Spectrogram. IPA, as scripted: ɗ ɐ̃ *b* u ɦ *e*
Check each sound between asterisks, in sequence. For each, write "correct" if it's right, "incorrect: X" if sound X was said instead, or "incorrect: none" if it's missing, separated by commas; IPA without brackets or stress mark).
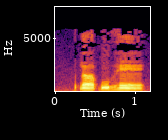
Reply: incorrect: ɓ, incorrect: ẽ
